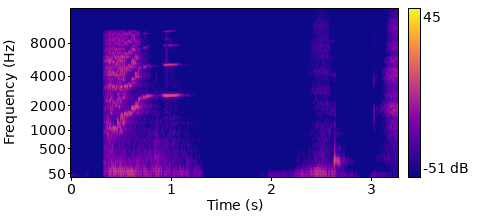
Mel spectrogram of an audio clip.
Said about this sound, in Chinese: 终于舍得开门了，早就看到你溜回寝室了，敲这么半天门都不开。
